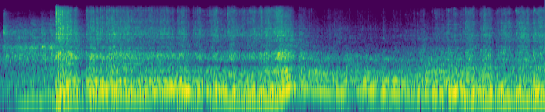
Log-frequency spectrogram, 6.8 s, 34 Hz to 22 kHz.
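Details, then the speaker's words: Cammed Corvette started after about five or more days sitting, with the axle-back removed so it runs open on full 3-inch exhaust: it cranks, fires and settles into a loud, deep, lumpy V8 burble, far louder and deeper than the 2-inch setup. Healthy engine. "is so loud. Oh my gosh. That is way louder. Like extremely louder than the 2-inch going all the way back. Oh, and deeper."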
